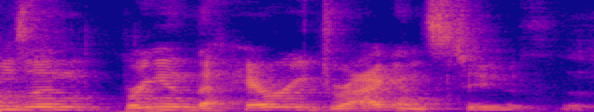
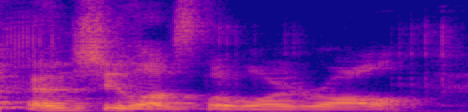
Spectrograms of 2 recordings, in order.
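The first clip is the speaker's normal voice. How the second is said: ordinary delivery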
